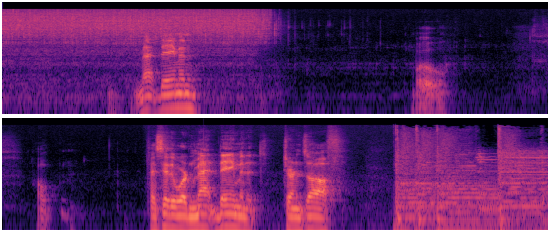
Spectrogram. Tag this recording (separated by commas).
Water tap, Speech, Music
